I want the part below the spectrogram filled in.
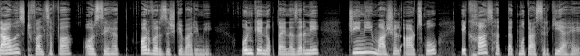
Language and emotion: Urdu, neutral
